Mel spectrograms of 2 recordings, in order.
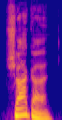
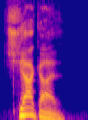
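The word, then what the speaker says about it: Chagall: Schagal. – Schagal.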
